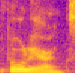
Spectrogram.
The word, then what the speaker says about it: Folianx: Tax. Taxi. It's like taxi. Foley. Anx. Oh, in that case, I said it right. Taxi Folianx.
